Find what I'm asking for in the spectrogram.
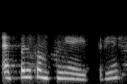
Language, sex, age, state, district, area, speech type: Kannada, female, 18-30, Karnataka, Belgaum, rural, conversation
